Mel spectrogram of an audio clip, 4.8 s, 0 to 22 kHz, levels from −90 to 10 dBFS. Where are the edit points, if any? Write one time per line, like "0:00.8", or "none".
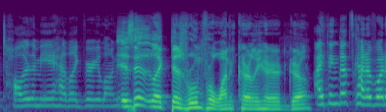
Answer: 0:01.5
